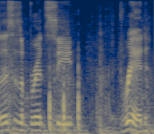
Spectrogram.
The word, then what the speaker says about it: Bride: Brid, not Bride, I know it's spelled that way.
